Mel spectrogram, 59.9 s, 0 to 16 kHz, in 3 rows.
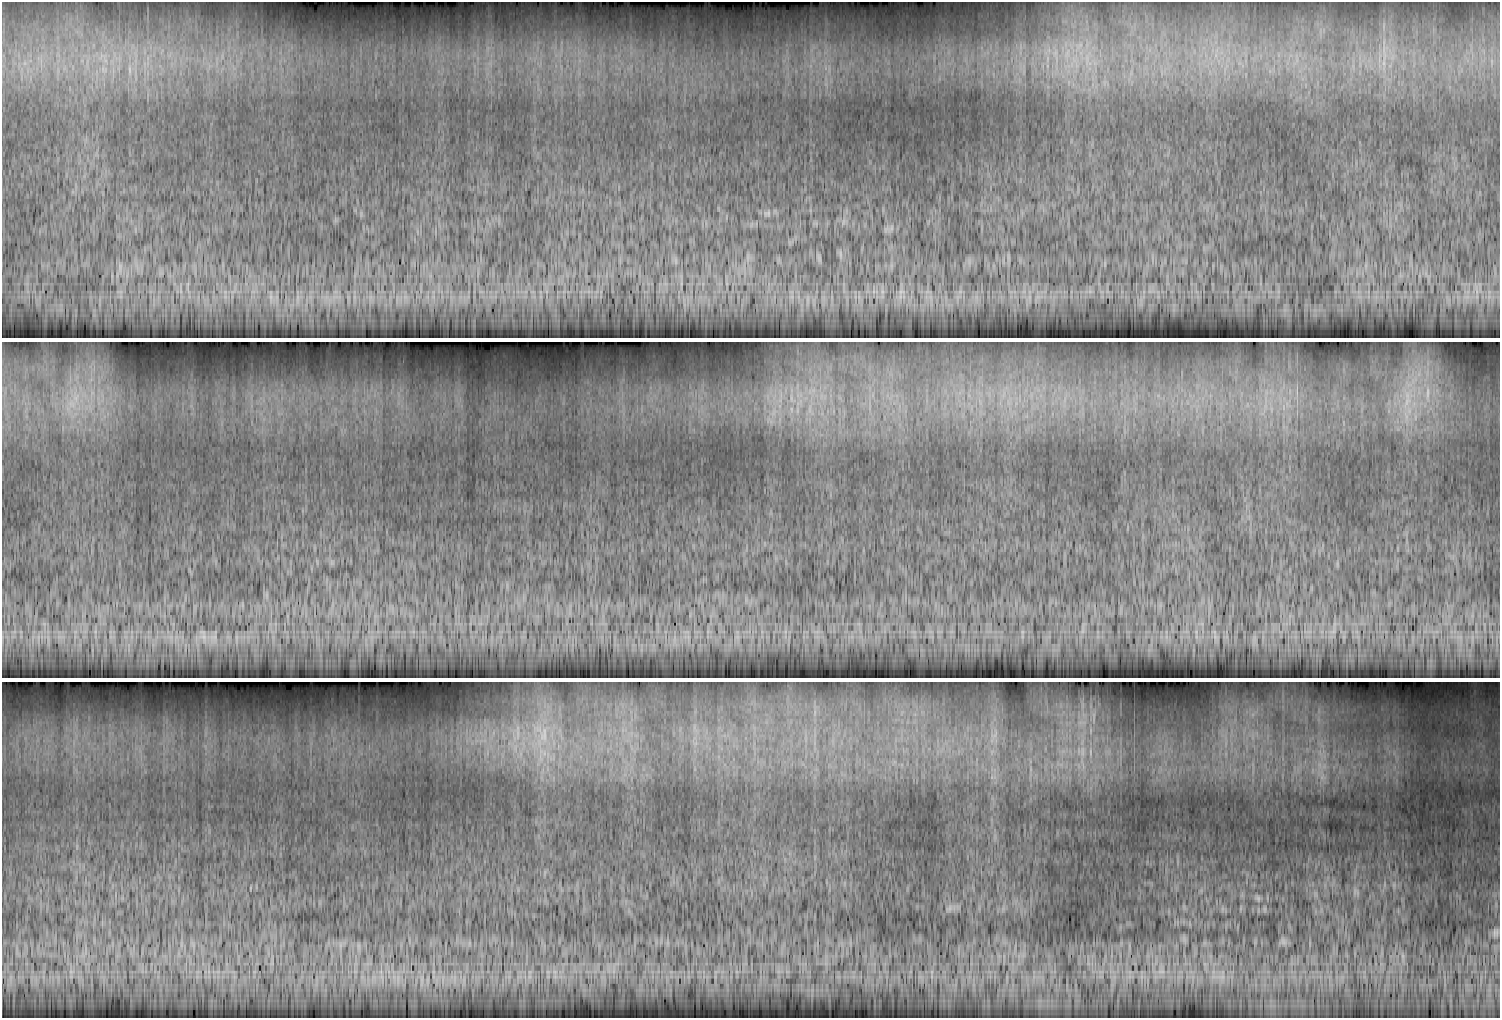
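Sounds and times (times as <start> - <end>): race car engines: 0.0 - 59.9.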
